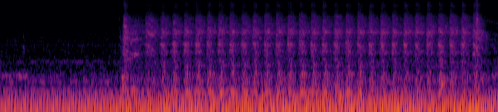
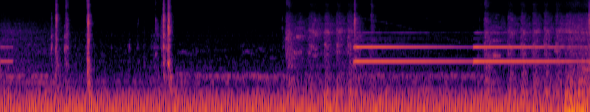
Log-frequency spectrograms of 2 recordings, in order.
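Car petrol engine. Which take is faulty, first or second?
first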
